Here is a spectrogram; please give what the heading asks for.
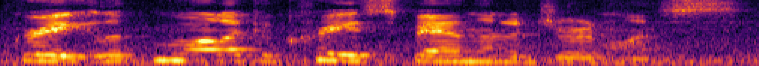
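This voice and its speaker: A woman's voice: mid-range voice, a little fast, lightly acted. An actress playing a ruthless female assistant editor who bosses people around and insults them crudely. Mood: scornful. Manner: mocking, bossy, crude insults. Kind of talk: student short-film acting. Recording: echoey room, mic far off, noisy.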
